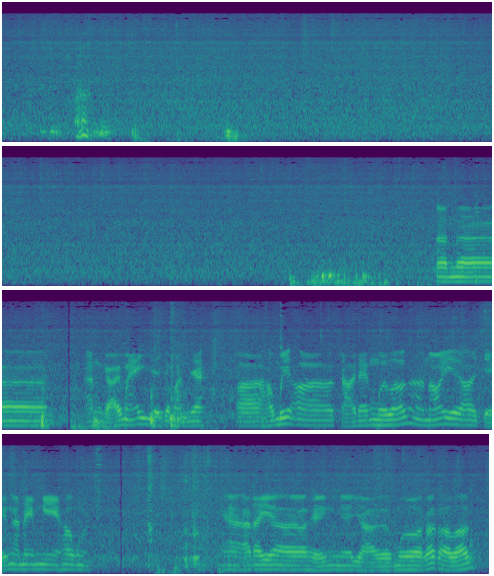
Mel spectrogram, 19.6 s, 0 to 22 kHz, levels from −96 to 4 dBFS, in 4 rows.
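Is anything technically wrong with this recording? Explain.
Yes. At 10.46 s and 15.88 s the sound drops out. Each is a 20 ms block of digital silence, where output samples were replaced by zeros with no fade.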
